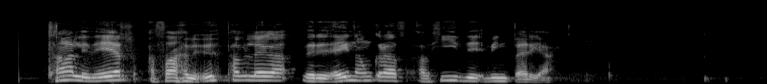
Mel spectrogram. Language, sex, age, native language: Icelandic, male, 40-49, Icelandic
